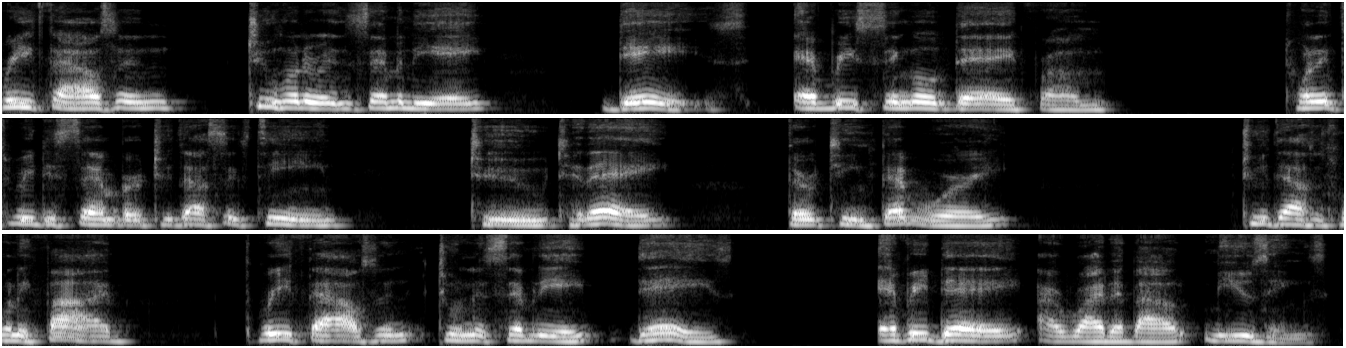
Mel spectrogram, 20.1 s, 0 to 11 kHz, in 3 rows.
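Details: Adult man with aphasia caused by a stroke in 2016.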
